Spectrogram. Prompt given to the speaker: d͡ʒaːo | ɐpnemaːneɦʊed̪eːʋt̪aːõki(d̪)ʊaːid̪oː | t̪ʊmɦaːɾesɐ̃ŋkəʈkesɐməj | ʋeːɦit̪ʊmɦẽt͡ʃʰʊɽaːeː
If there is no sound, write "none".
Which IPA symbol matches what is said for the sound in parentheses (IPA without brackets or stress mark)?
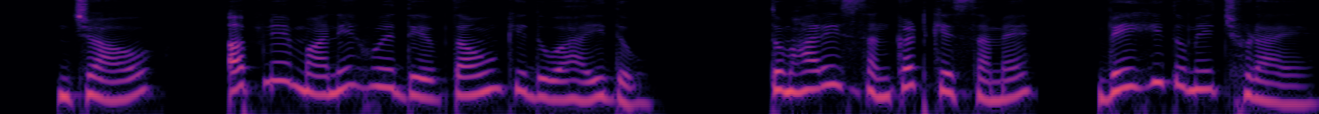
d̪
